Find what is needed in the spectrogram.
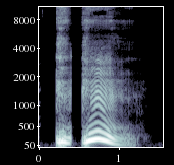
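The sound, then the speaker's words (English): A throat clearing in two parts, a short rough burst followed by a longer voiced 'ahem' whose pitch rises and then falls, heard alone against silence. “Clear throat significantly.”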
